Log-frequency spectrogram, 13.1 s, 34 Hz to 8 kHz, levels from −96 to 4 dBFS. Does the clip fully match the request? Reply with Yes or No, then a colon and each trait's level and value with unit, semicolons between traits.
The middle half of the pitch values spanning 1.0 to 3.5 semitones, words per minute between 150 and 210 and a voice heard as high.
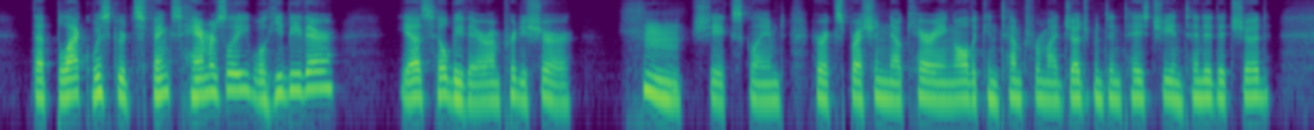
No: average, 2.9 semitones; average, 165 wpm; medium, 140 Hz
